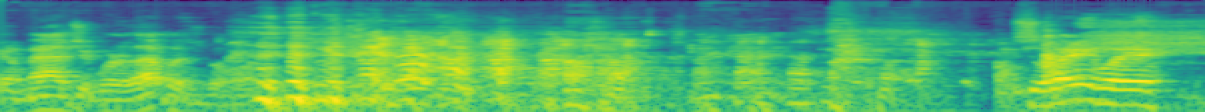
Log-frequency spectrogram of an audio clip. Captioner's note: laughter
